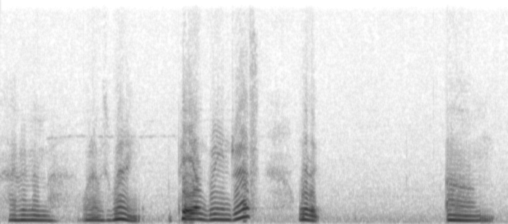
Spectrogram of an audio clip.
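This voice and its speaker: A woman speaks with long, frequent pauses amid noticeable background noise. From France. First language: French. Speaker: interviewee. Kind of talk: oral history interview. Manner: halting.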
